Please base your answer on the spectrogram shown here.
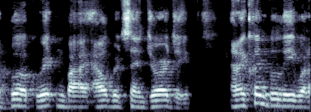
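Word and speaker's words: Szent-Györgyi: Well, Albert St. Georgi, who I mentioned, it's spelled SZENT hyphen GYORGYI. He's definitely one of my favorites.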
